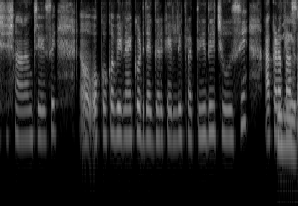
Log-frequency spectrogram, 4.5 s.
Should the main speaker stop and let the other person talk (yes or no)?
no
